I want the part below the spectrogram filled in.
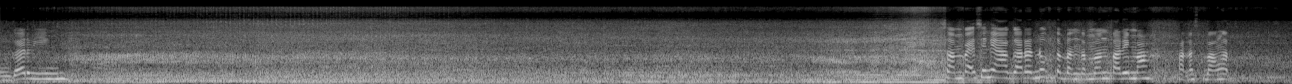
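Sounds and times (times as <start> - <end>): vehicle engine running: 0.0 - 8.5
street traffic noise: 0.0 - 12.9.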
